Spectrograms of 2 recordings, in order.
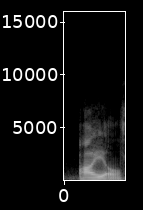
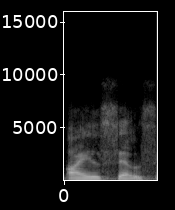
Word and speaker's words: aisle: معمولا بچه ها خیلی دوست دارن که کنار پنجره بشینن، پس window seat and aisle seat. Repeat after me. Aisle seat. دقت کنید که S در اینجا اصلا تلفظ نمیشه. نمیگیم aisle cell seat.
